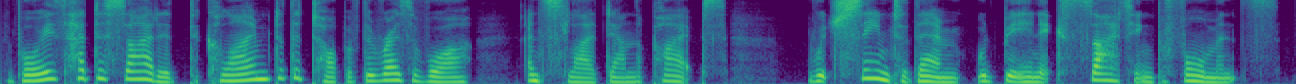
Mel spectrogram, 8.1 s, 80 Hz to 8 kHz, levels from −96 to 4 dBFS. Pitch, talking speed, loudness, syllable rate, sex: 200 Hz, 190 wpm, -21 LUFS, 5.4 syllables/s, female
